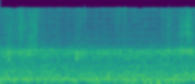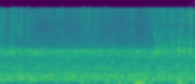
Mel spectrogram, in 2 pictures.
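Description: Steady room hum and hiss, with a few faint rustles of a plastic bag and cardboard food boxes being handled.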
